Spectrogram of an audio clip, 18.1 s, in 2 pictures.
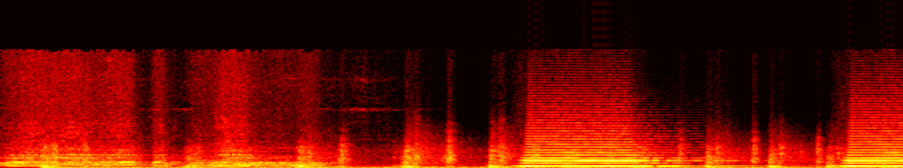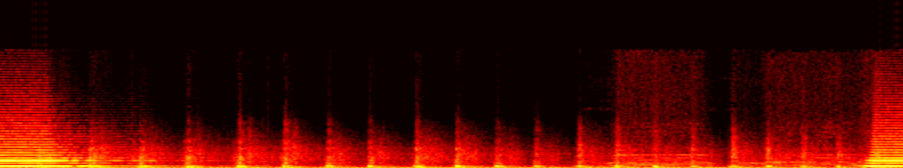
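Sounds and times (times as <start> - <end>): toy train horn blasts: 0.0 - 3.4, 5.2 - 7.7, 8.4 - 10.9, 16.8 - 18.0
wheels clicking on track: 0.0 - 18.0
toy train rumble: 14.8 - 18.0.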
